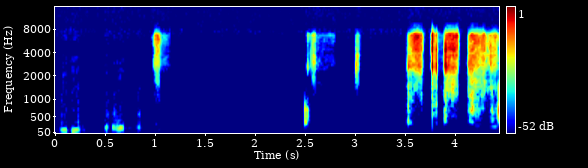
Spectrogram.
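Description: Mostly quiet, with faint scattered whispering and breath sounds, and a short cluster of hissy whisper-like sounds near the end.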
